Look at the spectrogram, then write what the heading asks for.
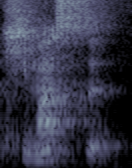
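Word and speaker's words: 来ます: 푸르를 존댓말로 만들면 키마스예요. 자, 일단은 자, 그럼 스루에 마스를 붙이면 시마스니까 마스케는 뭐죠? 시예요. 이게 바로 나와야 돼요. 끊어주면 되겠죠? 이렇게 끊기. 그 다음에 쿠르 오다에 마스를 붙이면 키마스.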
